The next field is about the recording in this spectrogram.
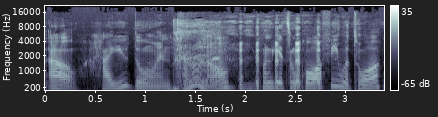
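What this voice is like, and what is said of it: Put-on Brooklyn accent. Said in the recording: “your Brooklyn accent”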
